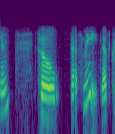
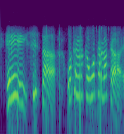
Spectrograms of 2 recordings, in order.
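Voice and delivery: mock local greeter; 13 semitones higher than usual. Locals greet her as one of their own in Hawaii, high-pitched mock greeting. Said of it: "they would walk up to me in Hawaii and say".

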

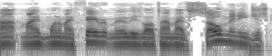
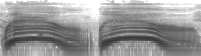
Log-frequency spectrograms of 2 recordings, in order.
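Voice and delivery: Owen Wilson wow; 6 semitones higher, 3 dB louder than usual. Pretend. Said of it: "a wow at the beginning".

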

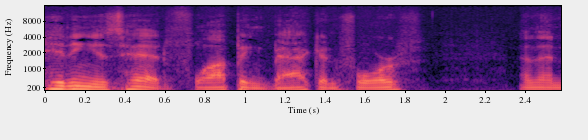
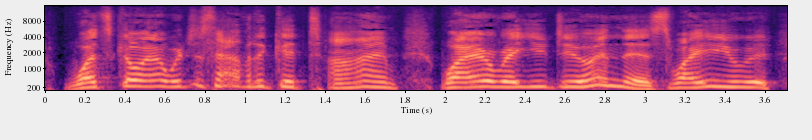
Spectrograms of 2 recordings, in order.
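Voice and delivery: high, loud, shrill-pitched yell into a dead mic; mock heckler yelling; 10 dB louder than usual. Heckler yells at comic into unplugged mic, high loud shout. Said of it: "she starts yelling into this empty".

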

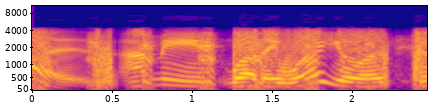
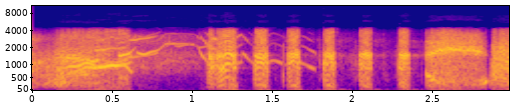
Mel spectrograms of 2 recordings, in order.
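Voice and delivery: shrieking high cackle at her; real howl of laughter at her. Real, not acted. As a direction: burst out in a mocking, shrill laugh. Mocking caller on a stream.

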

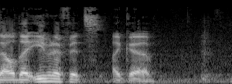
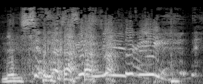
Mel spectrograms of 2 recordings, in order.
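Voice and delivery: excited squeal; 6 dB louder, much slower than usual. Real, not acted. Squealing over the Muppet reveal.

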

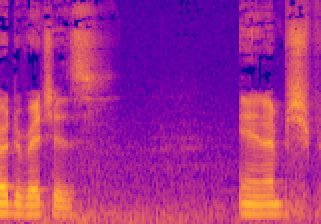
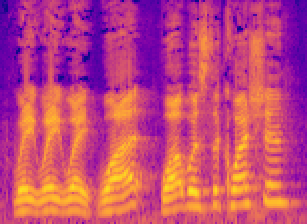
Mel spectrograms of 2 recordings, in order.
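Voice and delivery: mock clueless crowd; 6 semitones higher, 6 dB louder than usual. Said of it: "then they're like".

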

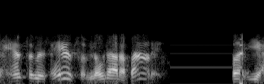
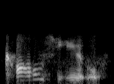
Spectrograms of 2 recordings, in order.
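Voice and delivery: ordinary delivery

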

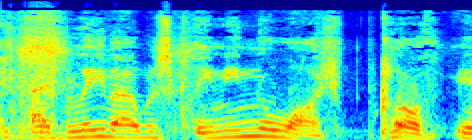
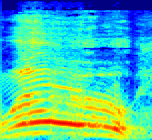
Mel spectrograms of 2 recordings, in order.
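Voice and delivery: higher imitated yelp; startled whoa; 7 semitones higher, 4 dB louder than usual. Jake dodging the biting snake, imitated startled cry. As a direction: cry out as if jumping back.

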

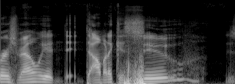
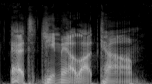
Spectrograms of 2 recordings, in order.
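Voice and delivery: ordinary delivery

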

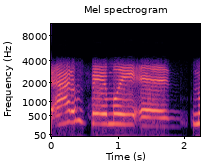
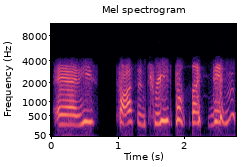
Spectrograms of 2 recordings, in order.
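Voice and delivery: ordinary talk

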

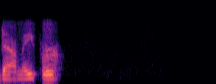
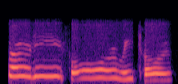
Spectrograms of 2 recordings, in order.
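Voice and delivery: mocking drawl; 10 semitones higher, much slower than usual. Drawn out sing-song.

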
